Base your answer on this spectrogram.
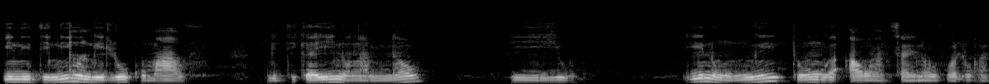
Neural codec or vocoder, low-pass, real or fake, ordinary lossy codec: vocoder, 24 kHz, 100 mel bands, Vocos; 7.2 kHz; fake; none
